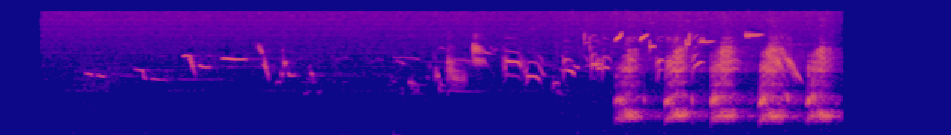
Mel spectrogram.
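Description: Birds calling: a scatter of short, sliding high chirps and whistled notes, then a run of five louder, harsher calls at about three a second, cut off suddenly near the end.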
